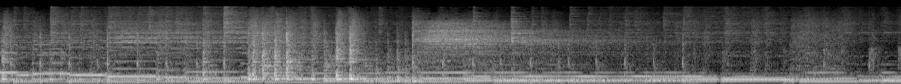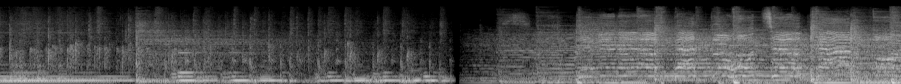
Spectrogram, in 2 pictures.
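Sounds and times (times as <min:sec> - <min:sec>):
cymbal wash: 0:00.0 - 0:08.4
drum strikes: 0:00.0 - 0:13.6
electric bass line: 0:00.0 - 0:18.0
electric guitar: 0:00.0 - 0:18.0.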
